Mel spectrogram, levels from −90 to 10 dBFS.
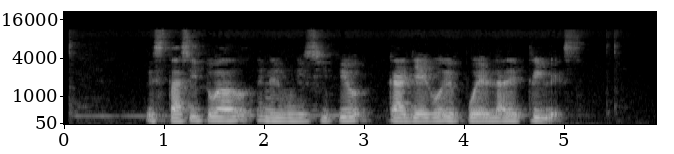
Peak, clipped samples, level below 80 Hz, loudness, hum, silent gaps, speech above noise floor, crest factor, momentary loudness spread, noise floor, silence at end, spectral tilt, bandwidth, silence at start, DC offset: -6 dBFS; under 0.1%; -68 dBFS; -27 LUFS; none; none; 38 dB; 22 dB; 11 LU; -65 dBFS; 0.85 s; -6.5 dB/octave; 11.5 kHz; 0.85 s; under 0.1%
